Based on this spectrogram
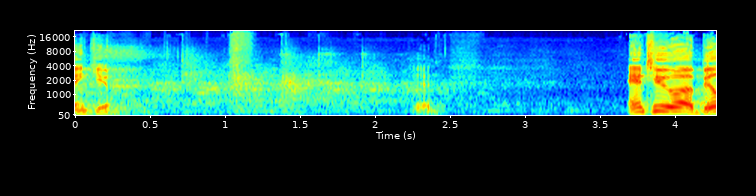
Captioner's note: audience laughing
